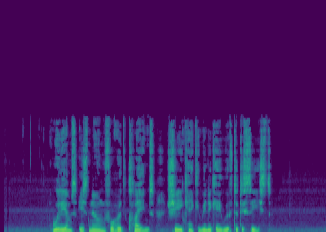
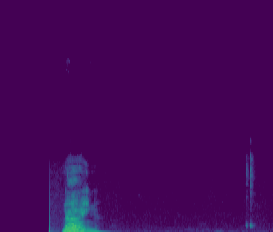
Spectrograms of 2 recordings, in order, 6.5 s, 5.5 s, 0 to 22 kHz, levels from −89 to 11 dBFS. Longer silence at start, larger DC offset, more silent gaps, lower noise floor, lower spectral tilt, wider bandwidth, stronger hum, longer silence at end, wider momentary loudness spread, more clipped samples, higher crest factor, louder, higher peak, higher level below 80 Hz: second, 1.05 s vs 1.25 s; neither; neither; second, -56 dBFS vs -76 dBFS; second, -6 dB/octave vs -8 dB/octave; first, 11.5 kHz vs 7.4 kHz; neither; second, 1.15 s vs 3.45 s; second, 10 LU vs 19 LU; neither; second, 16 dB vs 24 dB; first, -19 LUFS vs -24 LUFS; about the same, -4 dBFS vs -6 dBFS; first, -58 dBFS vs -68 dBFS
